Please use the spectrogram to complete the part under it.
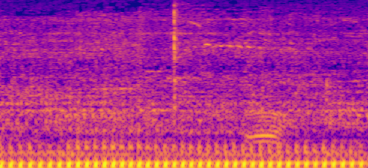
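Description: Four-wheeler ATV engine idling and chugging as it pushes through deep floodwater on a farm, a steady rapid low pulsing throb, close and continuous with a faint splash or clatter.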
